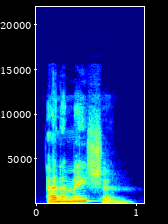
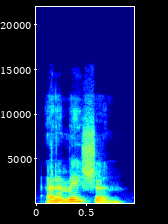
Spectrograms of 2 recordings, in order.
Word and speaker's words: animation: Animation. Animation. Accent on the third syllable. Sorry, the stress is on the third syllable. Animation.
